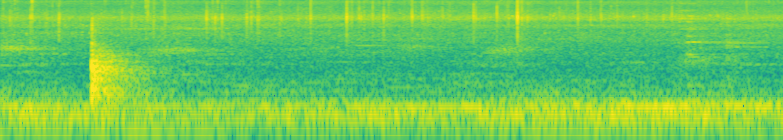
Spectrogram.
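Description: Eggs frying in hot oil in a pan (kerahi), a steady sizzle running throughout, with a brief louder spit near the start as they hit the oil.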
